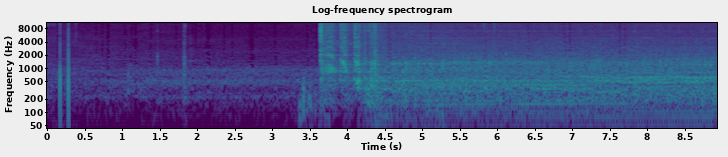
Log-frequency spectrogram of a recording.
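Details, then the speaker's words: Kubota tractor driving an Allis Chalmers sickle mower converted to 3-point hitch, first run: clicks, then steady mid-pitched run with faint uneven shake, seat bouncing. "tractor sounds good a little bit of vibration though you can see the seat bounce in there it's not terrible but there is some vibration there"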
